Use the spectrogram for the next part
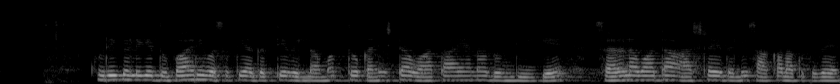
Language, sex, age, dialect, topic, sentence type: Kannada, female, 18-24, Coastal/Dakshin, agriculture, statement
